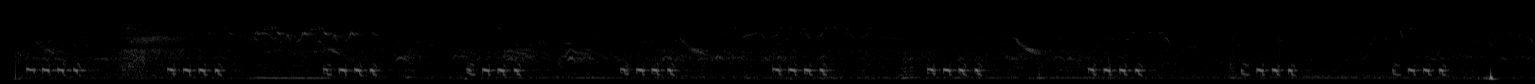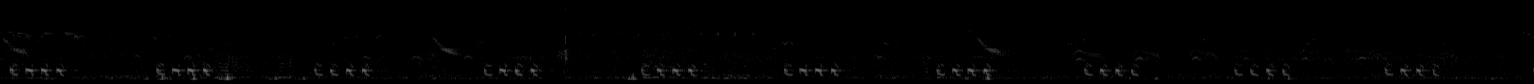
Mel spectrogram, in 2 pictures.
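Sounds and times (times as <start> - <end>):
Black-billed Cuckoo calling: 0.1 - 1.0, 1.7 - 7.0, 7.7 - 8.4, 9.3 - 9.9, 10.9 - 11.6, 12.4 - 13.0, 13.9 - 16.1, 16.9 - 17.8, 18.4 - 22.4, 23.2 - 23.8, 24.7 - 25.4, 26.1 - 26.9, 27.7 - 28.4, 29.2 - 29.8.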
